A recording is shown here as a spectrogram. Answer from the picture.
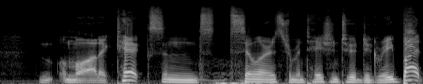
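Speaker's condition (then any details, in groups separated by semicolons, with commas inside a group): No condition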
